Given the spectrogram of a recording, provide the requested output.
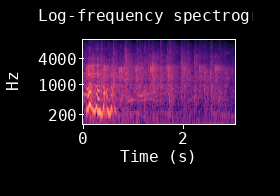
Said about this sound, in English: And we all, you're clapping because you know how that feels. Because we all want more of that.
